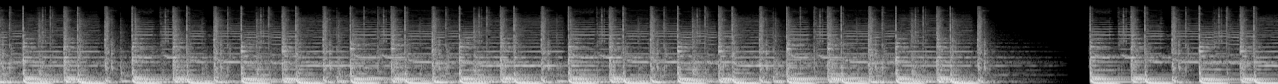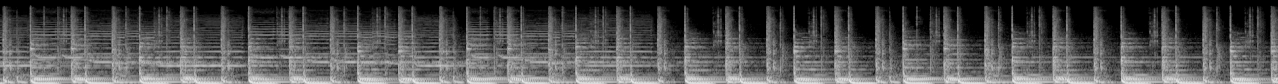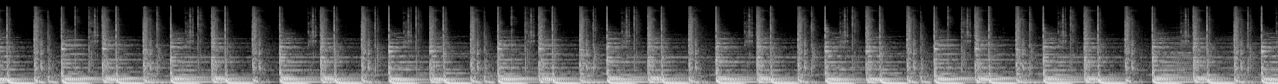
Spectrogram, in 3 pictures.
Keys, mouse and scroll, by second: 1.8 Up, 2.9 click, 3.8-4.5 alt+scroll down 1, 6.0 ctrl+click, 6.6 ctrl+space, 6.9-11.5 ctrl+drag, 11.5 alt+scroll down 1, 12.8 ctrl+space, 12.9 ctrl+click, 13.4 ctrl+space, 13.9 click, 21.2 click, 21.3 Caps_Lock, 24.0 right click, 26.1 click.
